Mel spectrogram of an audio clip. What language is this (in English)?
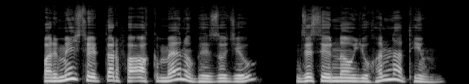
Bhadrawahi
